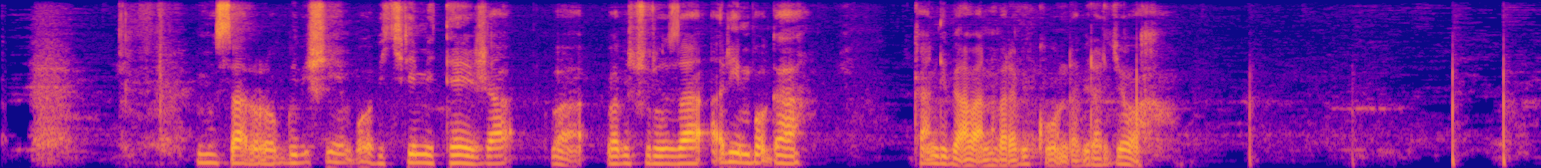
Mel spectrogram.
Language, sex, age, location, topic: Kinyarwanda, male, 36-49, Musanze, agriculture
